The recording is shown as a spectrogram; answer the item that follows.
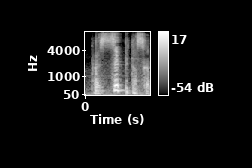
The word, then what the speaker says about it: precipitous: 요거는 OUS니까 두 번째 앞 precipitous가 됐습니다. 아이고야 왔다리 갔다리 하네. 같이 한번 해볼게요. precipitate, precipitation, precipice, precipitous. 됐죠? TOUS는 발음이 터스가 되고요. TIOUS 있죠? ambitious. 이거는 셔스가 됩니다. 그래서 셔스, 터스 잘 구별하세요.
